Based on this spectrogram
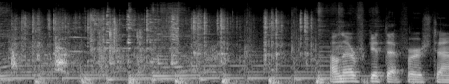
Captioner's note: upbeat music resumes; metal clanging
